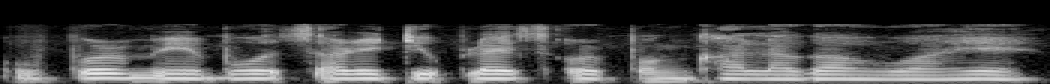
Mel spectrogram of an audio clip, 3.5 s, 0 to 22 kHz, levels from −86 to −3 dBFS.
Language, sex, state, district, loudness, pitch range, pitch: Hindi, female, Arunachal Pradesh, Papum Pare, -18 LUFS, 165-180 Hz, 175 Hz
